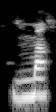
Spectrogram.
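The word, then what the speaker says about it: 吗: They use a particle which is called, it's pronounced ma, to put like a question mark at the end of the ni hao.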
